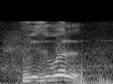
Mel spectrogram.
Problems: constant background noise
